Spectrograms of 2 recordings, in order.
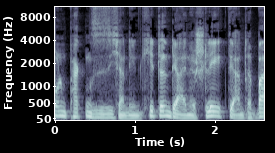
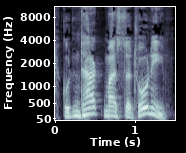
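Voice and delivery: polite greeting; 7 semitones higher, 5 dB louder than usual. Acted. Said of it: "grüßte Seppel artig".

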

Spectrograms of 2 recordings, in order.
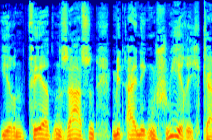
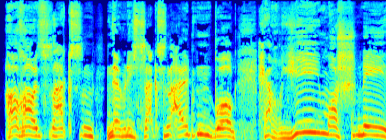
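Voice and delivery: Saxon dialect; 12 semitones higher than usual. Acted. Little Saxon falls into his home dialect, high Saxon. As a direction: slip into broad Saxon, high. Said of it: "in seinen heimischen Dialekte ein".

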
